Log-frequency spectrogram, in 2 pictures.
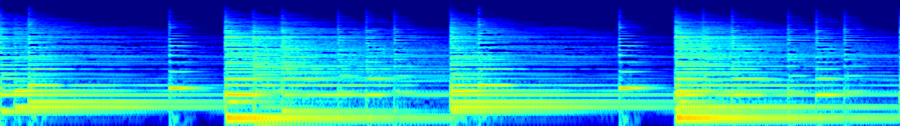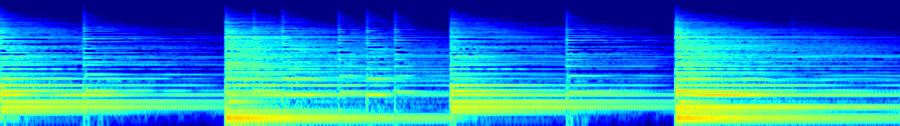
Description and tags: Grabado a través de un DAW y tocado en un piano, usada para un tema de hip hop, también se grabó una copia igual usando un microfono para usarla en el proyecto final.
Hiphop, Piano, Rap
